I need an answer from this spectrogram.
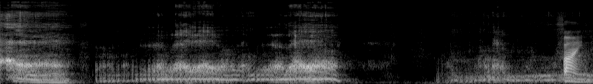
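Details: Pet dog grumbling at being filmed indoors, two drawn-out rumbling growls, a short silence, then a rising whiny growl mixed with a person's voice.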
